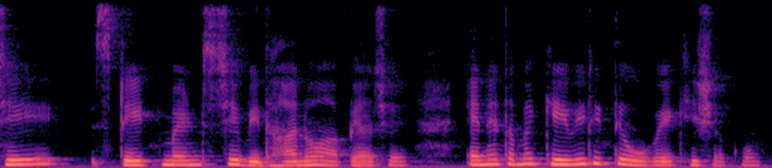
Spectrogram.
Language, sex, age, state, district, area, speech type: Gujarati, female, 30-45, Gujarat, Anand, urban, spontaneous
